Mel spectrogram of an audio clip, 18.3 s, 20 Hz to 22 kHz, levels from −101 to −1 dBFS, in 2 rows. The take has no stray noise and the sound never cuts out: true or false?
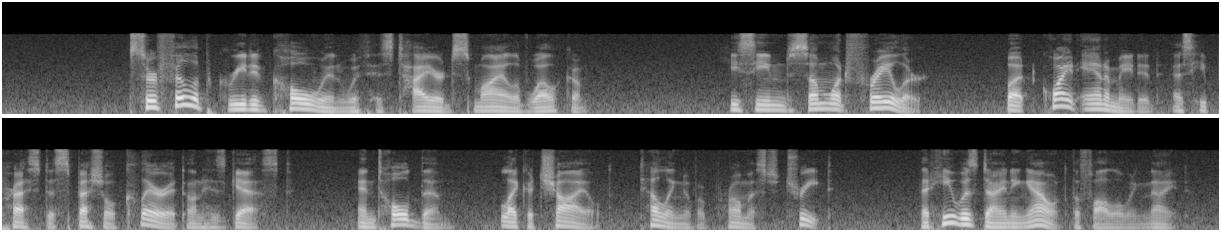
true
